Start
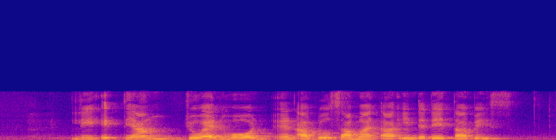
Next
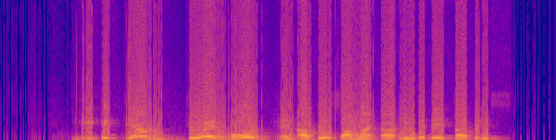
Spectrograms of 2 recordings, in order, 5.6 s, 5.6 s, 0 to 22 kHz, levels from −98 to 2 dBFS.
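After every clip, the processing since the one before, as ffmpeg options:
-af "acrusher=bits=5:dc=4:mix=0:aa=0.000001,volume=-3dB"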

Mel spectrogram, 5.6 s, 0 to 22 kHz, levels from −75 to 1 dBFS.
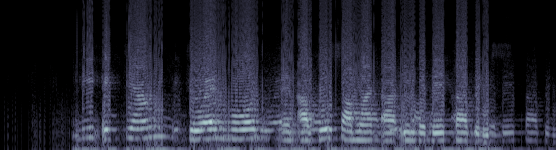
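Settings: -filter_complex "[0:a]asplit=2[a][b];[b]adelay=699.7,volume=-12dB,highshelf=f=4k:g=-15.7[c];[a][c]amix=inputs=2:normalize=0"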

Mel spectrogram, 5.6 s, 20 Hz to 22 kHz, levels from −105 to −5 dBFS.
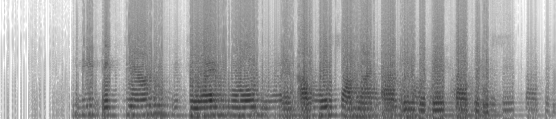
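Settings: -af "aeval=exprs='val(0)*sgn(sin(2*PI*110*n/s))':c=same,volume=-4dB"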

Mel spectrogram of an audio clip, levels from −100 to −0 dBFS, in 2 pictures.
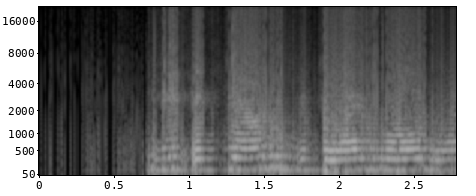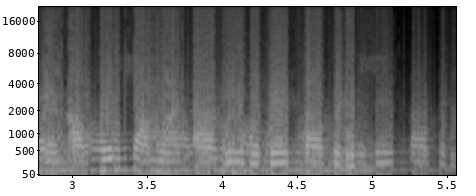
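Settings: -af "acompressor=threshold=-32dB:ratio=6"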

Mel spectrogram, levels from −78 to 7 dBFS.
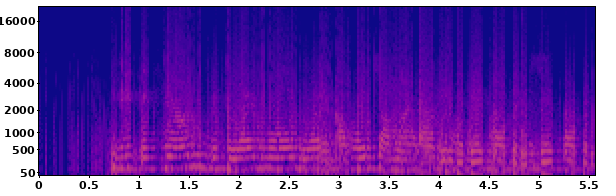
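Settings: -af "acompressor=threshold=-42dB:ratio=5,volume=6dB"

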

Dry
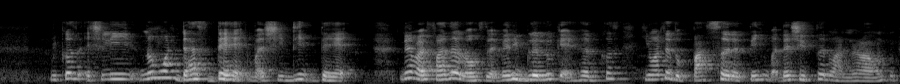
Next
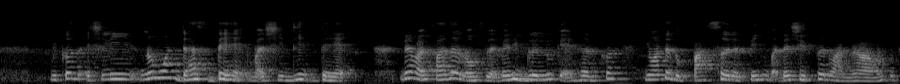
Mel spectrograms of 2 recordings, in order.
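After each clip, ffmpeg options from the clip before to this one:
-filter_complex "[0:a]acrossover=split=250|3000[a][b][c];[b]acompressor=threshold=-26dB:ratio=6[d];[a][d][c]amix=inputs=3:normalize=0,highshelf=f=2.4k:t=q:w=3:g=-8.5,volume=-4dB"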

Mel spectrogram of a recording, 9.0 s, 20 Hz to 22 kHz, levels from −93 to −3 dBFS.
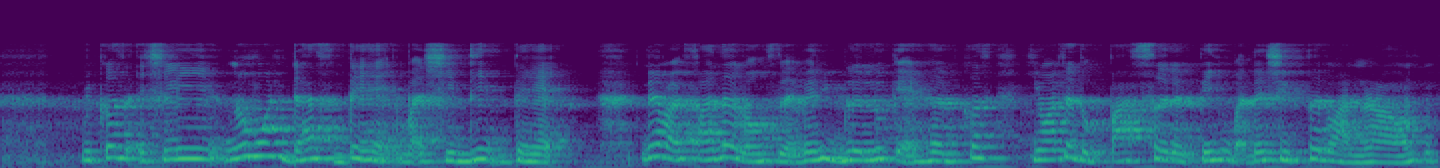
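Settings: -af "aecho=1:1:1.1:0.5,alimiter=level_in=3.5dB:limit=-24dB:level=0:latency=1:release=71,volume=-3.5dB"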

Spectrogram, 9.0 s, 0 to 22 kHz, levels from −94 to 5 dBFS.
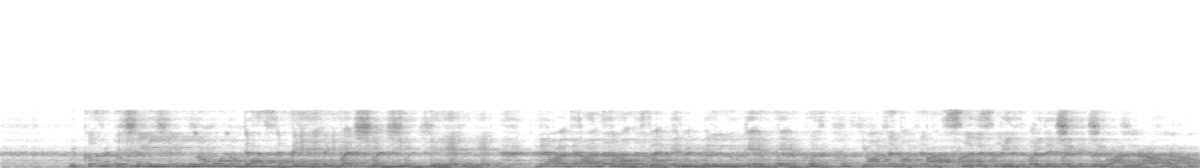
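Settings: -filter_complex "[0:a]asplit=2[a][b];[b]adelay=238,lowpass=f=4.4k:p=1,volume=-3dB,asplit=2[c][d];[d]adelay=238,lowpass=f=4.4k:p=1,volume=0.34,asplit=2[e][f];[f]adelay=238,lowpass=f=4.4k:p=1,volume=0.34,asplit=2[g][h];[h]adelay=238,lowpass=f=4.4k:p=1,volume=0.34[i];[a][c][e][g][i]amix=inputs=5:normalize=0,volume=-4.5dB"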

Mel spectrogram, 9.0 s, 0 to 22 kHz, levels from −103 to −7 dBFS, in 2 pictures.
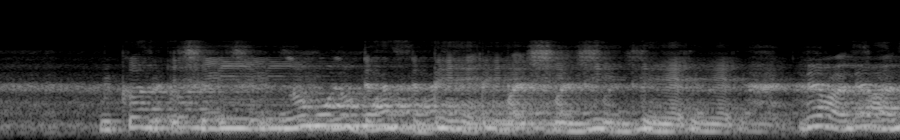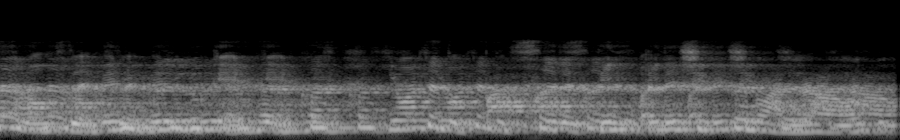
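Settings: -af "highpass=180,equalizer=f=190:t=q:w=4:g=-7,equalizer=f=340:t=q:w=4:g=5,equalizer=f=540:t=q:w=4:g=-8,equalizer=f=1.6k:t=q:w=4:g=-3,equalizer=f=2.7k:t=q:w=4:g=-5,lowpass=f=4.1k:w=0.5412,lowpass=f=4.1k:w=1.3066,volume=2.5dB"

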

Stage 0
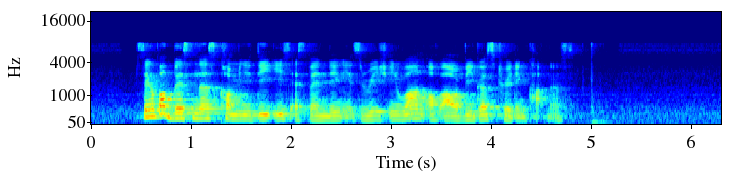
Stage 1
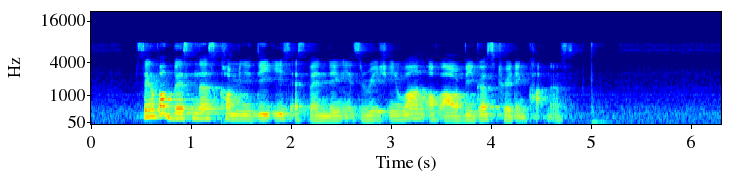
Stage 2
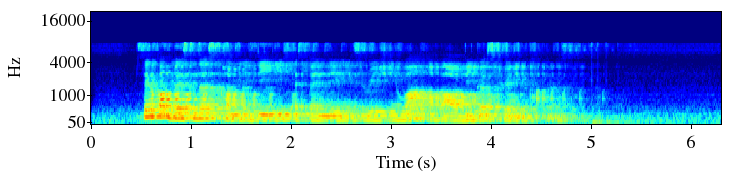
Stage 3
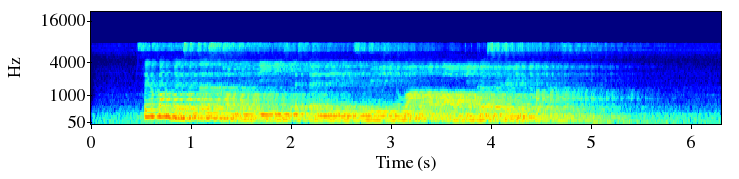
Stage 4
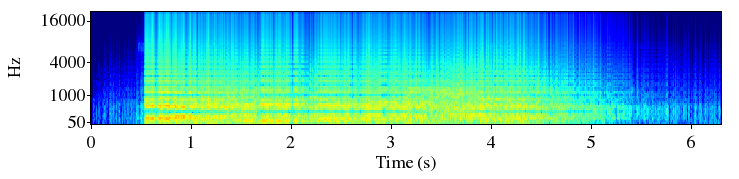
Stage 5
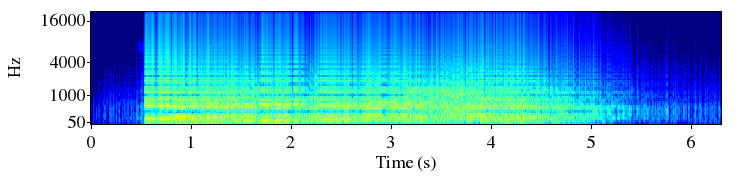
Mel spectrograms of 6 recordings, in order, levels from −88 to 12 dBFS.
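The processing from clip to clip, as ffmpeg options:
-af anull
-filter_complex "[0:a]bass=f=250:g=15,treble=f=4k:g=6,asplit=2[a][b];[b]aecho=0:1:60|144|261.6|426.2|656.7:0.631|0.398|0.251|0.158|0.1[c];[a][c]amix=inputs=2:normalize=0,adynamicequalizer=threshold=0.0355:dfrequency=1100:dqfactor=0.93:tfrequency=1100:tqfactor=0.93:attack=5:release=100:ratio=0.375:range=2:mode=boostabove:tftype=bell,volume=-2.5dB"
-filter_complex "[0:a]acrossover=split=200|3000[a][b][c];[b]acompressor=threshold=-26dB:ratio=6[d];[a][d][c]amix=inputs=3:normalize=0,asplit=2[e][f];[f]aecho=0:1:140|301|486.2|699.1|943.9:0.631|0.398|0.251|0.158|0.1[g];[e][g]amix=inputs=2:normalize=0,volume=2dB"
-filter_complex "[0:a]lowpass=3.3k,acrossover=split=440|1600[a][b][c];[a]aeval=exprs='sgn(val(0))*max(abs(val(0))-0.00316,0)':c=same[d];[d][b][c]amix=inputs=3:normalize=0,aeval=exprs='val(0)*sgn(sin(2*PI*350*n/s))':c=same,volume=-3dB"
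-af "highpass=43,volume=-6dB"

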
